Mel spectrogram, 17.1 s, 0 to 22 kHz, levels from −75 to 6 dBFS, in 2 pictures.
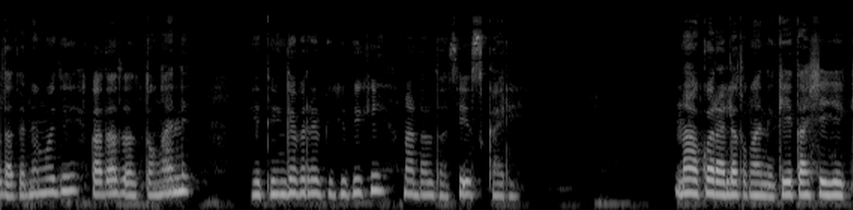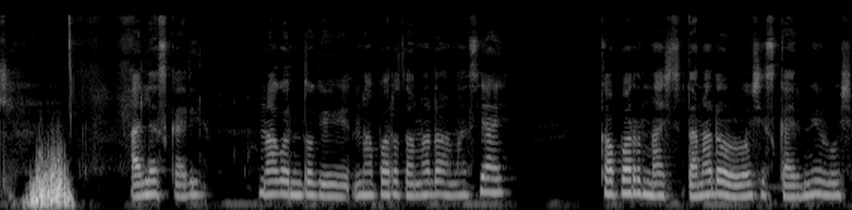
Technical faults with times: none

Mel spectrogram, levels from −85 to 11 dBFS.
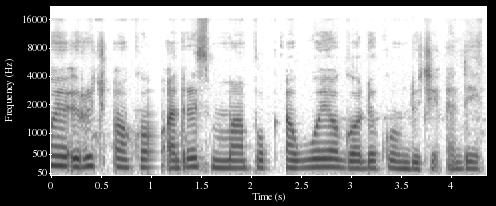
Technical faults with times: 0.97-1.11 call audio freeze
1.26-1.28 short concealed packet loss

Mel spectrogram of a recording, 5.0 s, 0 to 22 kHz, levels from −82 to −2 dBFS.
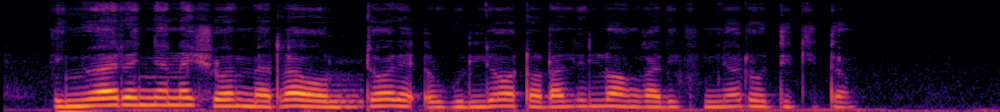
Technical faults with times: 1.68-1.82 AAC frame loss with concealment

